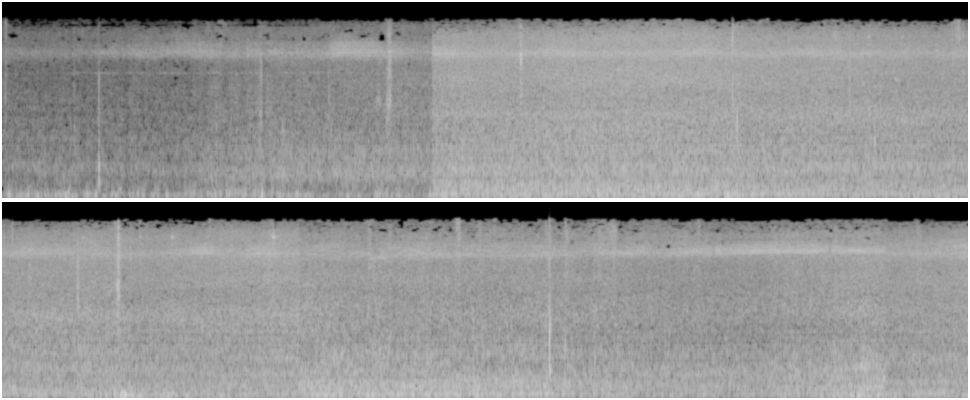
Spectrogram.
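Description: Ocean surf breaks on rocks far below.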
